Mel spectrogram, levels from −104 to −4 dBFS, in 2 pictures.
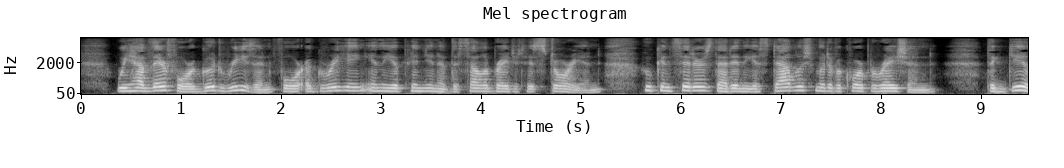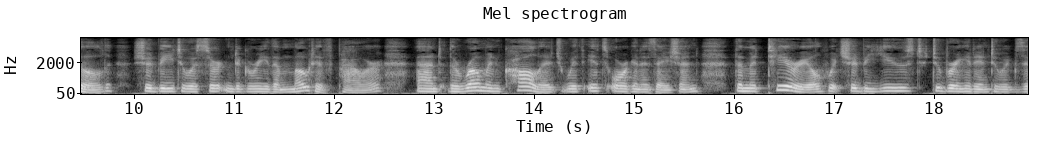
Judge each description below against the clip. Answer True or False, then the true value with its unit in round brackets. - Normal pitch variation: True (3.9 semitones)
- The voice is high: False (155 Hz)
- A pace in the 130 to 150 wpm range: False (165 wpm)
